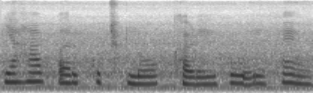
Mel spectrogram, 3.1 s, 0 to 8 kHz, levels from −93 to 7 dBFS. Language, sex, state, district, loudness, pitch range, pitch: Hindi, male, Madhya Pradesh, Katni, -20 LUFS, 200-245 Hz, 215 Hz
